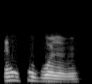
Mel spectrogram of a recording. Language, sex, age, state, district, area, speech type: Bengali, male, 18-30, West Bengal, Uttar Dinajpur, rural, conversation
